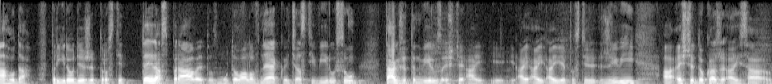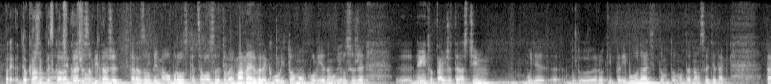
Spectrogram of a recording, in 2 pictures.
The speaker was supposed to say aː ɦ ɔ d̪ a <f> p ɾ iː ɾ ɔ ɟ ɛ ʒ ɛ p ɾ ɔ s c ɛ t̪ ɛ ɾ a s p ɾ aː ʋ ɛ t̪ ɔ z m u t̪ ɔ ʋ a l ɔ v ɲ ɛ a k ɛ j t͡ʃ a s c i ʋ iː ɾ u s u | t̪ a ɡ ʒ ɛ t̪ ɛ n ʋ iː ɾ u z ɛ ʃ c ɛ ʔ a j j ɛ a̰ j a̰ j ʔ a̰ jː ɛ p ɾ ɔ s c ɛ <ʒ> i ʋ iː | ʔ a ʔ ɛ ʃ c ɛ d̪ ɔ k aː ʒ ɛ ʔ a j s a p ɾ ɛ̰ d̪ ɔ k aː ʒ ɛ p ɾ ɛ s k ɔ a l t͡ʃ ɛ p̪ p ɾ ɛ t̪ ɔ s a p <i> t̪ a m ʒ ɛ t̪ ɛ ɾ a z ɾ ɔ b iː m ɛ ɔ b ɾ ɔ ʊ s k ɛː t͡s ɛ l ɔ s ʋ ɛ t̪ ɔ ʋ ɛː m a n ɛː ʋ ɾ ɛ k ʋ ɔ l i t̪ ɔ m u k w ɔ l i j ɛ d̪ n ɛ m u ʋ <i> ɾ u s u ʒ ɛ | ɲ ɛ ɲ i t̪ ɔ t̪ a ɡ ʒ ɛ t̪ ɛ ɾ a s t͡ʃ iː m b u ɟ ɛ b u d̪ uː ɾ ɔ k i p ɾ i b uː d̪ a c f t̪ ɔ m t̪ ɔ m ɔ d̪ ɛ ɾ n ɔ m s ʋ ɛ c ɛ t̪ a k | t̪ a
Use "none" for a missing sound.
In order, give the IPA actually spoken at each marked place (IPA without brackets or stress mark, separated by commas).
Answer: f, ʒ, iː, iː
